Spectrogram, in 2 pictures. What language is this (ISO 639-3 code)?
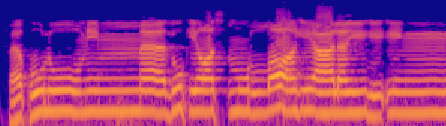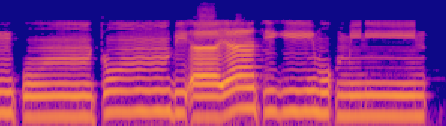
ara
